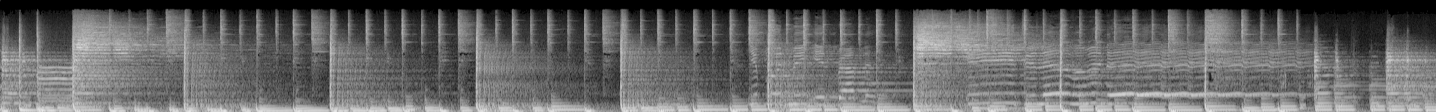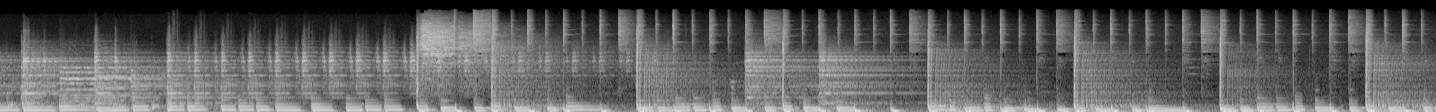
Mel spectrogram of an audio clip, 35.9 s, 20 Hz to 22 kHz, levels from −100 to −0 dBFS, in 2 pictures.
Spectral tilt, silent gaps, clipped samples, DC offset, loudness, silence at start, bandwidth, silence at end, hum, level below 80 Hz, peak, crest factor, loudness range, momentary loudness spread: -3.5 dB/octave; none; under 0.1%; 0.7%; -20 LUFS; 0 s; 15.5 kHz; 0 s; none; -26 dBFS; 0 dBFS; 20 dB; 6 LU; 8 LU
